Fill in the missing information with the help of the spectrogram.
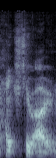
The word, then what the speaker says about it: H2O: Everyone calls it H2O, not H20, because the Americans say O instead of zero.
